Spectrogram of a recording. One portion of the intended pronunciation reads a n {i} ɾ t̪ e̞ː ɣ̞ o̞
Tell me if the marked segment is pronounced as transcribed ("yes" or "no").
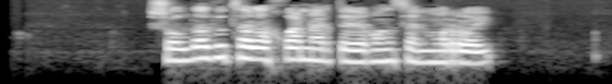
no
